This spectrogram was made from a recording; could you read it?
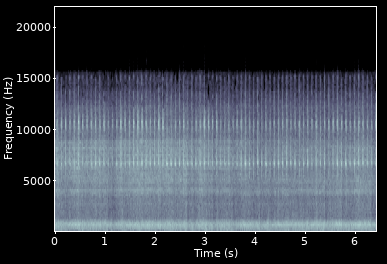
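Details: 2014 Jeep Wrangler JK: sharp, high-pitched clicking about four times a second above 50 mph at highway speed; continues after replacing both rear axles and checking the differential gears; source still unknown.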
